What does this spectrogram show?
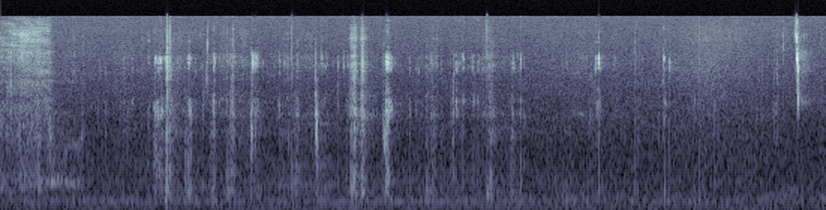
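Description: Close-up mouth sounds of a person chewing a mouthful of Greek salad: small, irregular clicks and crunches of fresh vegetables.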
